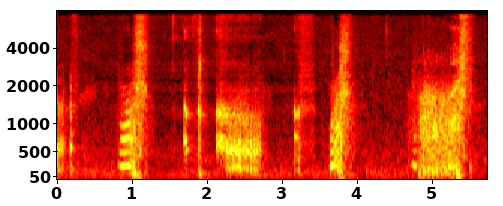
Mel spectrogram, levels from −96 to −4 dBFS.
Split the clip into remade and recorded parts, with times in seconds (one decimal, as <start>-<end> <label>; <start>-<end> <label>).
0.0-0.5 recorded; 0.5-3.5 remade; 3.5-5.7 recorded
